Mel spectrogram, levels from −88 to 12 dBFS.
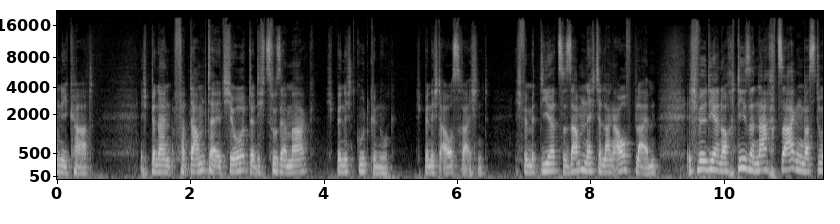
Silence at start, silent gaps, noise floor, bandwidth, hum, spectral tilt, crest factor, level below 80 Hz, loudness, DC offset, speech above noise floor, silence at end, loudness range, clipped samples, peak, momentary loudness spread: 0 s; none; -47 dBFS; 19 kHz; none; -5 dB/octave; 16 dB; -44 dBFS; -19 LUFS; under 0.1%; 28 dB; 0 s; 4 LU; under 0.1%; -4 dBFS; 10 LU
